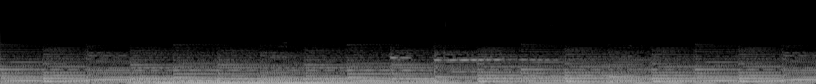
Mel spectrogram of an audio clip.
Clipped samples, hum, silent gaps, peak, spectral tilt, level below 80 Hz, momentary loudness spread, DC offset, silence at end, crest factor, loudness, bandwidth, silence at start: under 0.1%; none; none; -14 dBFS; -12 dB/octave; -32 dBFS; 2 LU; under 0.1%; 0 s; 12 dB; -28 LUFS; 2.7 kHz; 0 s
